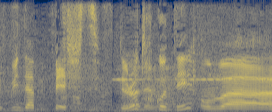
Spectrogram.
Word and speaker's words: Budapest: Parce qu'on ne dit pas Budapest, on dit Budapest.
